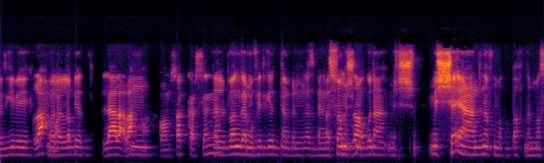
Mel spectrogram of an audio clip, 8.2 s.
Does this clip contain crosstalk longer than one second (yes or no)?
no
